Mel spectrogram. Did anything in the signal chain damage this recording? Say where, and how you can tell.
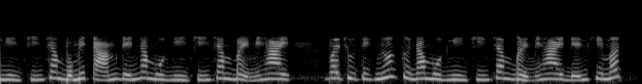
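Yes. AMR bit errors on the radio link hit the speech at 0.60–0.81 s (before "đến năm"), 3.28–3.51 s (before "tịch nước từ năm") and 5.12–5.37 s. Each burst of roughly ten 20 ms frames keeps pitch and level but turns hoarse and gargly. These are corrupted codec parameters, not lost packets, which would leave gaps or smeared repeats.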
